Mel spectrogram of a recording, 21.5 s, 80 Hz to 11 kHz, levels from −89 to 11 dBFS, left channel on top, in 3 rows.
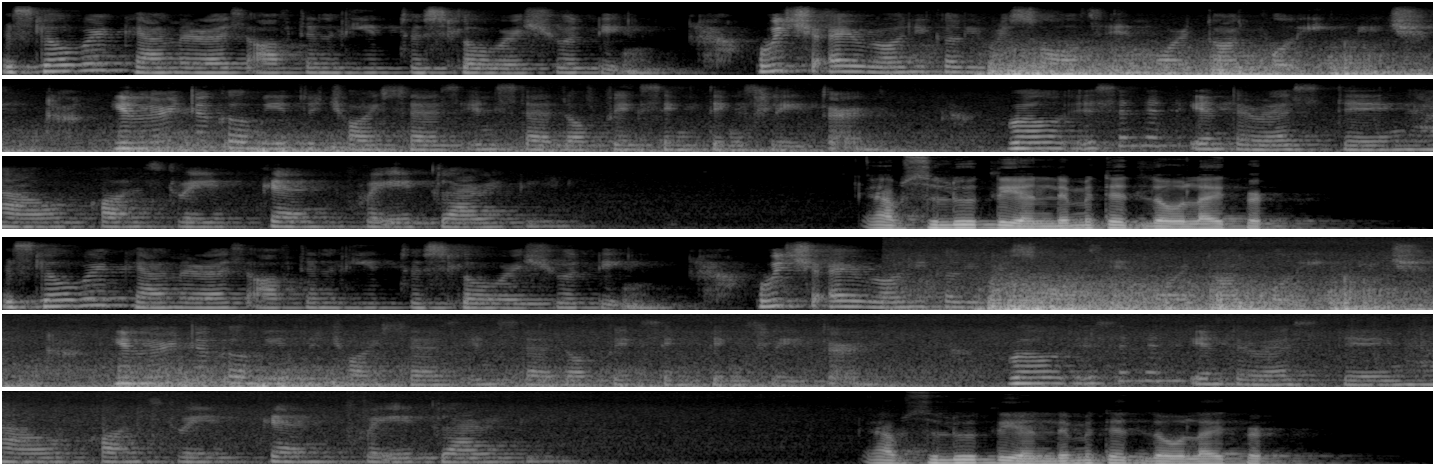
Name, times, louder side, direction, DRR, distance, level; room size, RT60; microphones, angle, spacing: voice 1, 0.0-11.5 11.9-17.2, left 1 dB, 15° left, 4 dB, 3.0 m, -39 dB
Thunder / Rain, 4.4-15.3 15.8-16.2, right 2 dB, 80° right, 1.1 m, -35 dB
voice 2, 18.6-20.6, left 3 dB, 75° left, 13 dB, 1.2 m, -27 dB
19.5 x 18.5 x 9.8 m, 0.84 s
head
